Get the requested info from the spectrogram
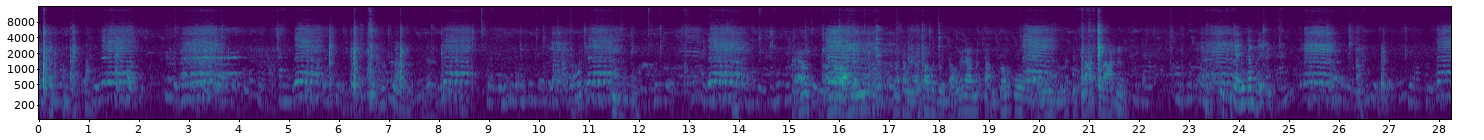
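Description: Several people talking over a meal, with a few sharp clinks of bowls and chopsticks.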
